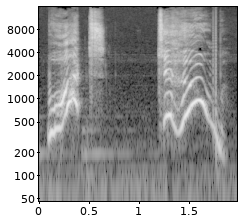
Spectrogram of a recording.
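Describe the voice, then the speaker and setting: A woman's voice: very high-pitched, wildly swooping pitch, extremely slow, faint music behind, full character voice. A woman playing a loving, worried wife in a storybook tale, speaking tenderly and emotively. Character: loving, gentle, worried wife of a poor teacher. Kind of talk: animated storybook character acting.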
